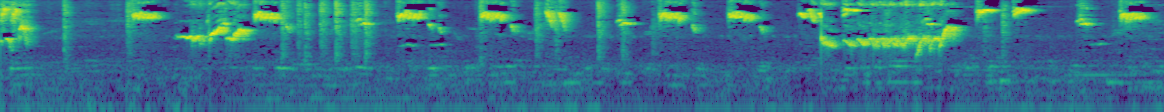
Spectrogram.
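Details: Captive white-rumped shama singing vigorously in a breeding cage: a rich run of varied whistled phrases, high sweeping notes and lower rolling warbles, with short pauses between bursts and a faint low hum behind.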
